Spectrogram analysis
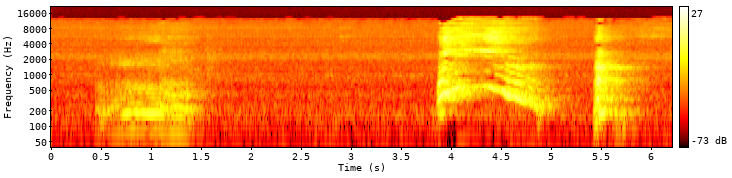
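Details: Basset Hound left home alone and anxious after its owners leave: a quiet, wavering whine, then a loud arching howl that rises and falls over about a second, ending with a short sharp bark.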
